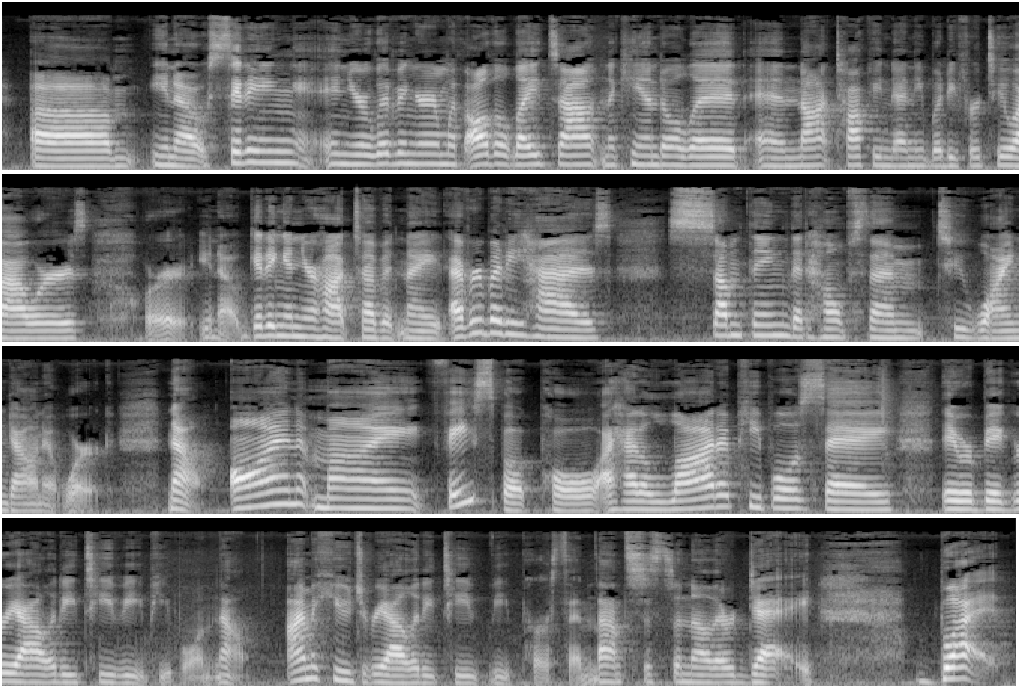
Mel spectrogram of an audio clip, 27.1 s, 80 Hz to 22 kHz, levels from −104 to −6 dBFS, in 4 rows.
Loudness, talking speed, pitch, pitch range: -21 LUFS, 170 wpm, 195 Hz, 180-225 Hz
